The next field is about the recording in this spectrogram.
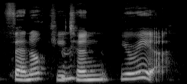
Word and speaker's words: phenylketonuria: Next is the word your, then an E, like the letter, and then a mouth saying, ah, and that's how you pronounce phenylketonuria.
